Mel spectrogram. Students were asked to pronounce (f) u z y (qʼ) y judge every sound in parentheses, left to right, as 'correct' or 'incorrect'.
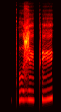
incorrect: pʼ, incorrect: pʼ

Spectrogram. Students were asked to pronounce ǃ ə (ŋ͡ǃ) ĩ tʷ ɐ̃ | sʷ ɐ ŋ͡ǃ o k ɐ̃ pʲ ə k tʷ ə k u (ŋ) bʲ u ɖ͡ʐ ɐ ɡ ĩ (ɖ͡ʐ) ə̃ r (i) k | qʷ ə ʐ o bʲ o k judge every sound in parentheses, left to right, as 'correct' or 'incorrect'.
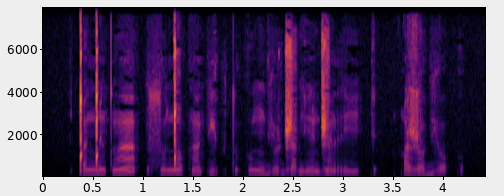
correct, correct, correct, correct

